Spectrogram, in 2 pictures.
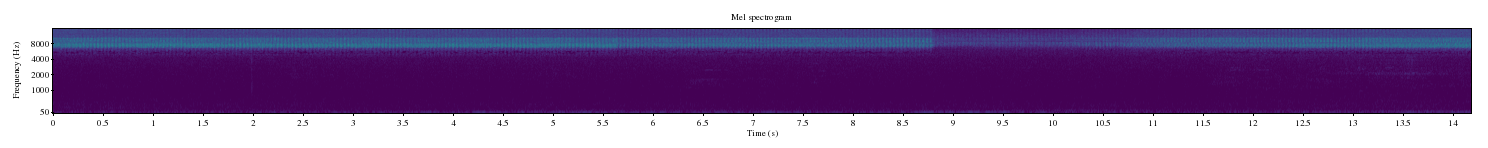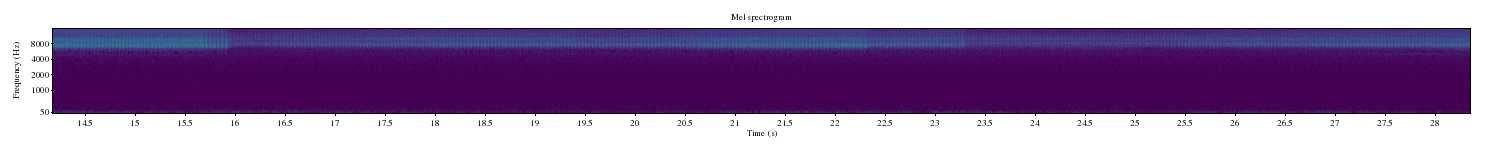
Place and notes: Vilkijos apylinkių seniūnija, Litouwen - Cicadas
Cicadas in a apple tree orchard.
Lithuania, 23 August 2015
